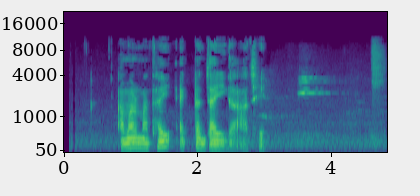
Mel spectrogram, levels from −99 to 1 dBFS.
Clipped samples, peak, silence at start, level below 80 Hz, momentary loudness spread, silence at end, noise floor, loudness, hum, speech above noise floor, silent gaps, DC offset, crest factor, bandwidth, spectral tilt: under 0.1%; -6 dBFS; 0.8 s; -60 dBFS; 16 LU; 0.05 s; -56 dBFS; -28 LUFS; none; 29 dB; none; under 0.1%; 26 dB; 11.5 kHz; -4.5 dB/octave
